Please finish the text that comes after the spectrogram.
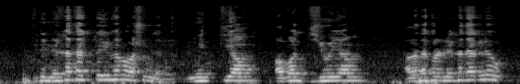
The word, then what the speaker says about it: নিত্যম অবধ্যম: নিত্য অবধ্যম আমি just pronounce করতে মানে যাতে সুবিধা হয় তার জন্য বলে আলাদা করে দিচ্ছি। আপনি নিত্যটাকে আলাদা করবেন, ঠিক আছে? নিত্য অবধ্যম, নিত্যম অবধ্যম এরকম না, নিত্যম অবধ্যম।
